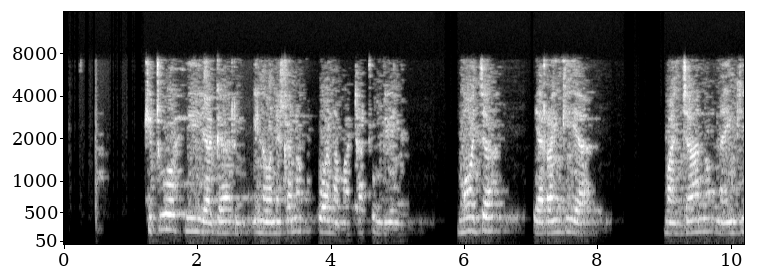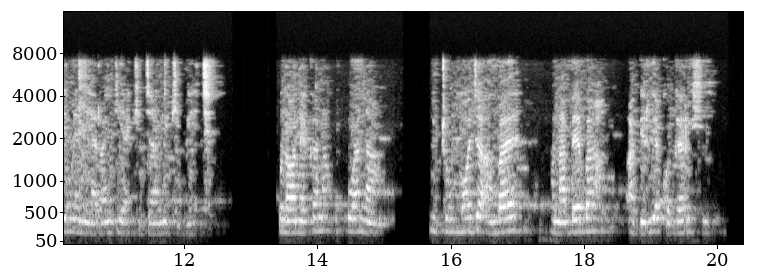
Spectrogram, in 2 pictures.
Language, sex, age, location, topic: Swahili, female, 18-24, Mombasa, government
